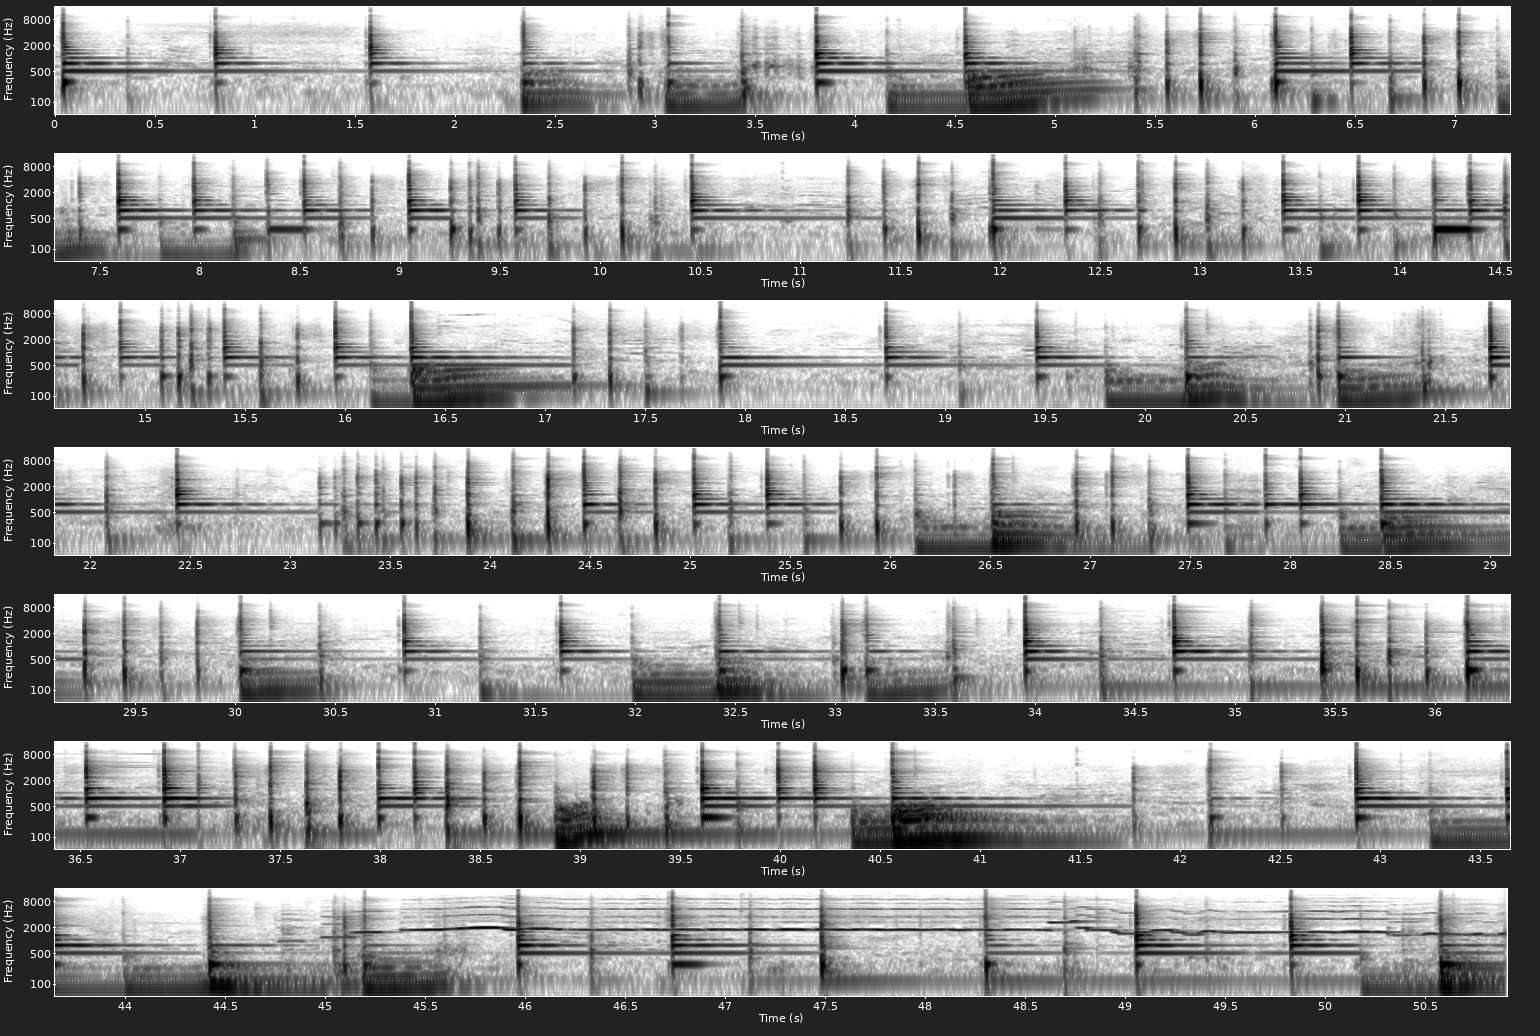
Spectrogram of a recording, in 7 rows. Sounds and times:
Wood block: 0.0s - 50.9s.

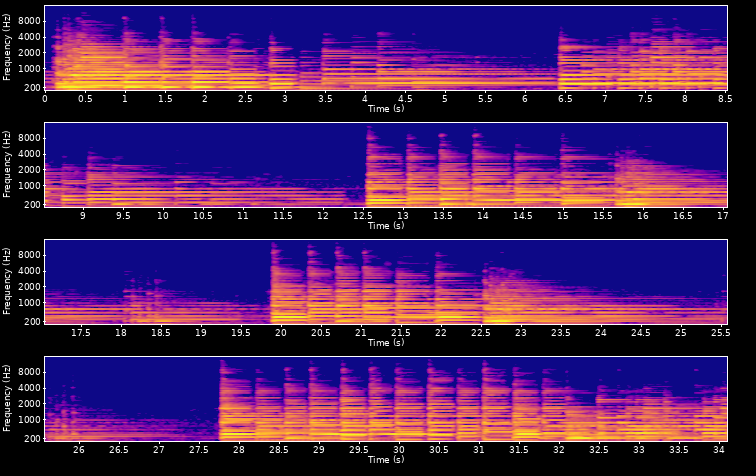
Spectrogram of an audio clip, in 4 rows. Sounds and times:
Strum: 0.0s - 34.1s.

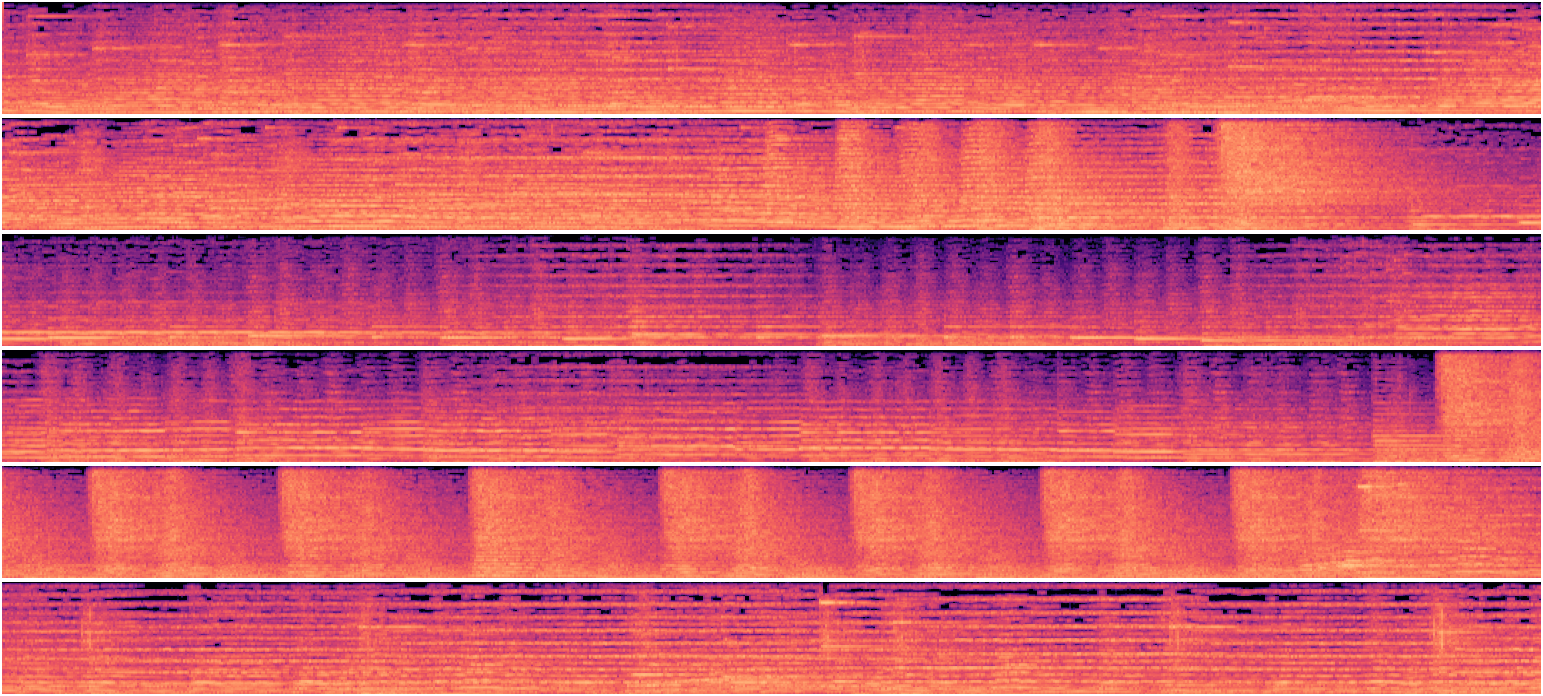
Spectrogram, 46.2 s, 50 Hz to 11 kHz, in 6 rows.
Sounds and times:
Music: 0.0s - 46.1s.

